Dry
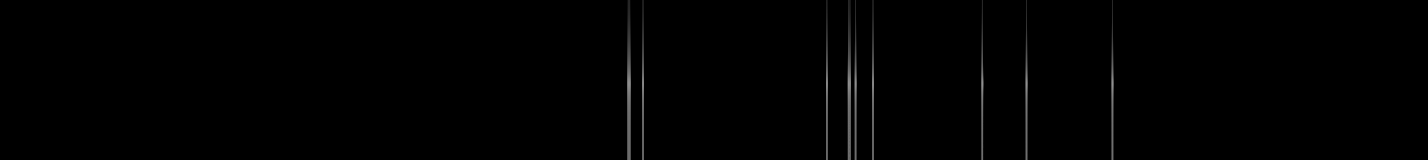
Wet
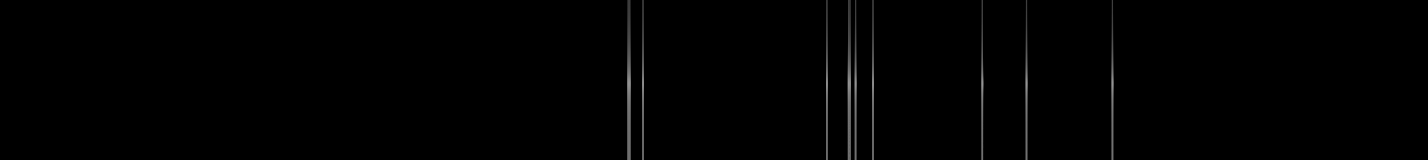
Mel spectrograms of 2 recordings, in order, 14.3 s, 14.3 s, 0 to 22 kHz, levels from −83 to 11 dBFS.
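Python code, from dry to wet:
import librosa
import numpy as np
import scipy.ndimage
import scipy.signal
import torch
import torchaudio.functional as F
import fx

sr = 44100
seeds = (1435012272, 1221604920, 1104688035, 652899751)

y = fx.high_shelf(x, sr, hz=8900.0, db=7.5)
y = y * librosa.db_to_amplitude(1.0)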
